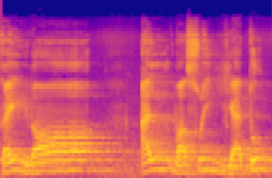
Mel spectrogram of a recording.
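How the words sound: It stops after a long vowel before the next word. "जब वक़्फ़ करेंगे"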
